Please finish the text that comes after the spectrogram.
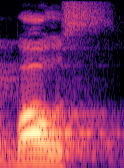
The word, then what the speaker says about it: boughs: And gather birds among their boughs.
